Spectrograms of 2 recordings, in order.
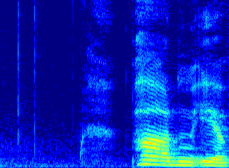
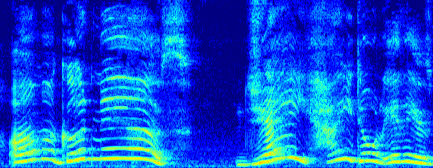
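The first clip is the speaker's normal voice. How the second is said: delighted greeting; 14 semitones higher than usual. Real, not acted. Streamer greeting Jay after forever, high delighted voice. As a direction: greet them in a soaring, excited pitch.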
